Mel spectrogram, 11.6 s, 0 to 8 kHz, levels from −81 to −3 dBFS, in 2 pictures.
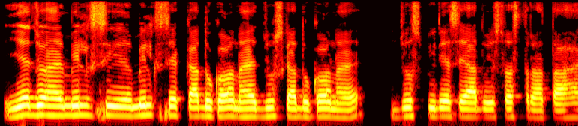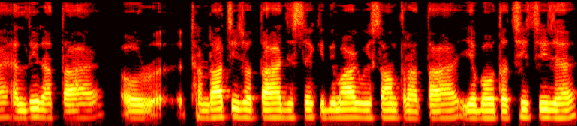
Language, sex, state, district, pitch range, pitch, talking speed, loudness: Hindi, male, Bihar, Saharsa, 135-155 Hz, 140 Hz, 210 wpm, -17 LUFS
